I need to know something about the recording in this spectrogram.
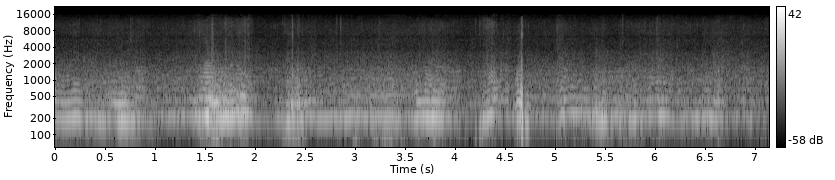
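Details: A crowded honey bee hive hums in a constant low drone, swelling and fading in soft waves, with a few abrupt clicks and sharp close buzzes standing out above the mass of wingbeats.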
